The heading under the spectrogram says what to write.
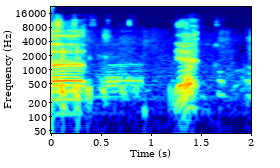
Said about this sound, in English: Oh, God. Bird.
